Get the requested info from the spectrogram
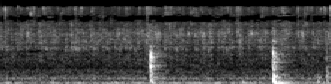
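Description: A kitchen knife knocks twice on a cutting board as zucchini is cut into quarters, once about a second in and again near the end. Under it is a low steady hiss of butter and olive oil heating in a pan.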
